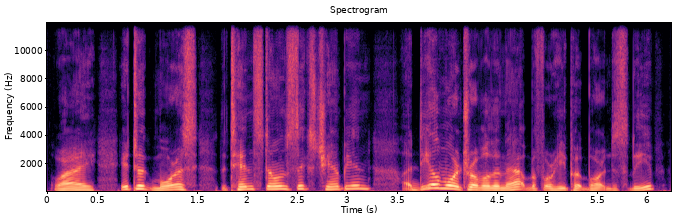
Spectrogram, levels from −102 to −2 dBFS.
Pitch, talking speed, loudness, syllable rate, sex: 160 Hz, 200 wpm, -18 LUFS, 5.3 syllables/s, male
